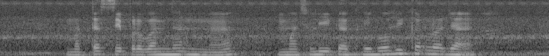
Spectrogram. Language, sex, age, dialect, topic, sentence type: Maithili, male, 18-24, Angika, agriculture, statement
